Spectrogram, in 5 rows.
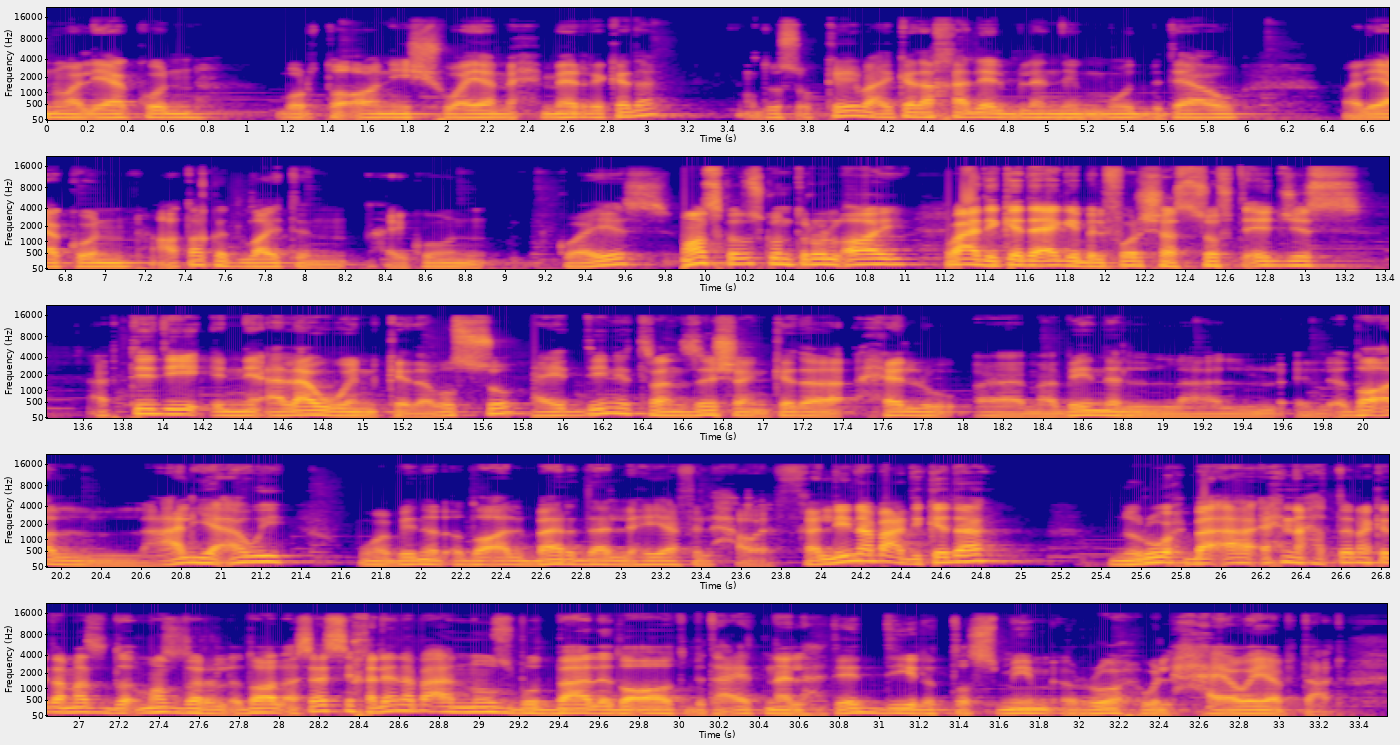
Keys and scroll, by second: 10.0 ctrl+i, 11.5 b, 14.7 x, 15.8 ], 23.8 space, 24.6 z, 28.3 z, 29.8 space, 33.2 space.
